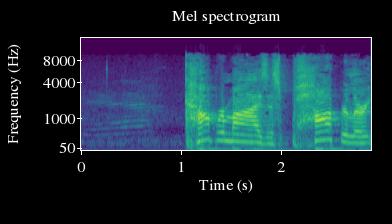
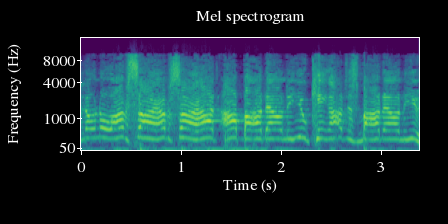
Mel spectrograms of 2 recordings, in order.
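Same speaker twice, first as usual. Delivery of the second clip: higher, louder pleading; mock groveling; 10 semitones higher, 6 dB louder, faster than usual. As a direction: beg the king, in hammed-up panic. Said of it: "he's not".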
